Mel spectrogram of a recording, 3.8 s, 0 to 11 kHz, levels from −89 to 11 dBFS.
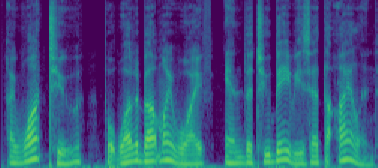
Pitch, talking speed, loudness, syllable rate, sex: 125 Hz, 240 wpm, -17 LUFS, 5.4 syllables/s, male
